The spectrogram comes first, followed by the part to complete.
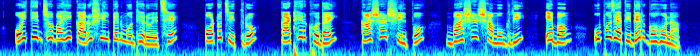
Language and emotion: Bengali, neutral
